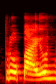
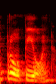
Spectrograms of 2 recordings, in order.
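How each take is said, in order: First: प्रोपायोन with a "pie" middle, pro-pie-on; alternative pronunciation. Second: प्रोपियोन with a "pee" middle, pro-pee-on; standard pronunciation. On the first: Teacher showing students what some people say, प्रोपायोन pronounced pro-pie-on. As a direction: say प्रोपायोन as pro-PIE-on, long "eye" vowel. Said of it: "कुछ लोग इसको प्रोपायोन भी बोल देते हैं". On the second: Teacher giving students her preferred form, प्रोपियोन pronounced pro-pee-on. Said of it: "but this is वैसे प्रोपियोन". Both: Shown as a demonstration.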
